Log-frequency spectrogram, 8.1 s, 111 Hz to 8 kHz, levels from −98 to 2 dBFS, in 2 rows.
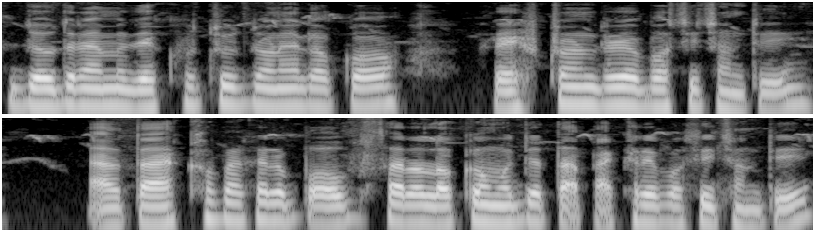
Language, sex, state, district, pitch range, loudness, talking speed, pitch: Odia, male, Odisha, Malkangiri, 135-155 Hz, -18 LUFS, 140 wpm, 145 Hz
